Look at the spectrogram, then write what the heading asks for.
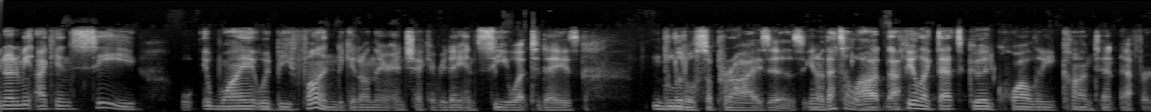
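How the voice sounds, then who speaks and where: A man with a plain, everyday voice, fairly low pitch, ordinary pitch variation and a moderate pace. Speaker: podcast host. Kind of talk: casual chat.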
